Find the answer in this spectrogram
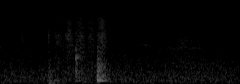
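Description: Faint room tone with a short cluster of light clicks and scratches about half a second to a second in, from a paintbrush being handled and worked.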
